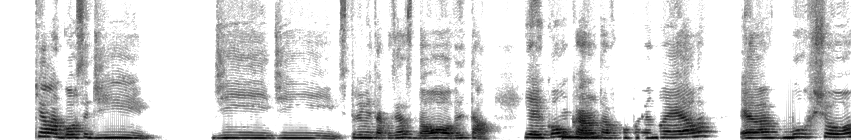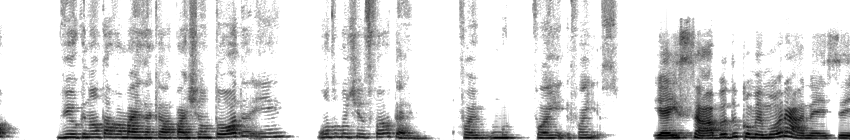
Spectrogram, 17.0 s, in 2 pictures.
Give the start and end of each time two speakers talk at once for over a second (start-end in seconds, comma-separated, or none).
none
